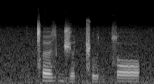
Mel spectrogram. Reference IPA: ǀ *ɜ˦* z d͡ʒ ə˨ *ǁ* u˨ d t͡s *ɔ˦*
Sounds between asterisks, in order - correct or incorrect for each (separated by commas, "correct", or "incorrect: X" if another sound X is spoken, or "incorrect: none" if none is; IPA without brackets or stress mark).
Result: correct, correct, correct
